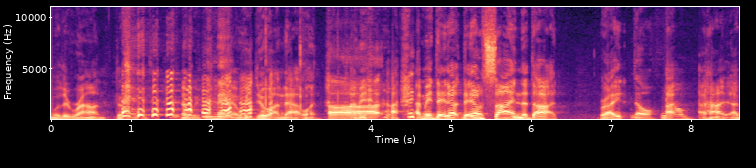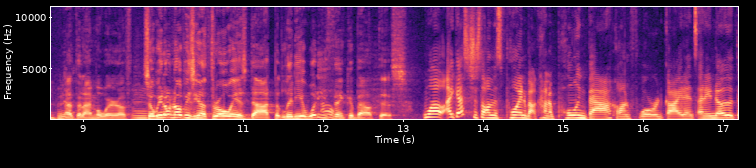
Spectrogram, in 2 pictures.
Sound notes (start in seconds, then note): 3.7 laughter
